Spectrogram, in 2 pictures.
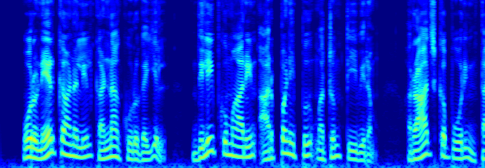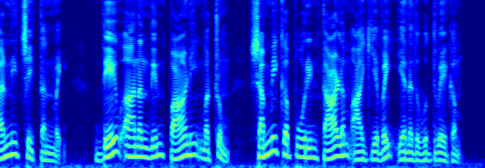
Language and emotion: Tamil, neutral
